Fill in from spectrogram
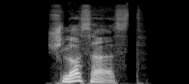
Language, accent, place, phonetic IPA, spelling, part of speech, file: German, Germany, Berlin, [ˈʃlɔsɐst], schlosserst, verb, De-schlosserst.ogg
- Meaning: second-person singular present of schlossern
